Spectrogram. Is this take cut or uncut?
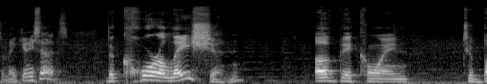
cut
